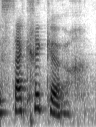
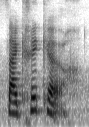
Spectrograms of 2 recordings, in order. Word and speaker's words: Sacré-Cœur: Montmartre ou le Sacré-Cœur. Montmartre Mat. Mon mat. Montmartre. Montmartre. Le Sacré-Cœur.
